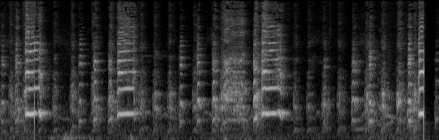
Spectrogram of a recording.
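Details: Hen vocalizing before going to lay an egg: a busy series of short clucks punctuated by about four loud, drawn-out squawks at irregular intervals.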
